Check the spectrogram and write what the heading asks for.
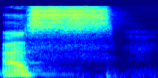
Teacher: in seen the makhraj is constricted, so the sound, it comes with a sort of a whistling sound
